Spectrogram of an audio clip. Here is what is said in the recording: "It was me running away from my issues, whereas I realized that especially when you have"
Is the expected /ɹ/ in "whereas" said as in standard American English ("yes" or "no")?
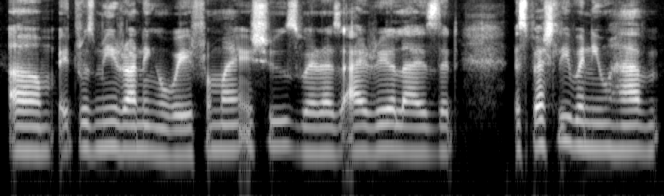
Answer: yes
